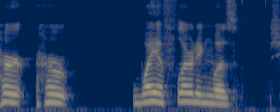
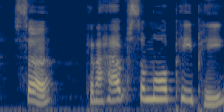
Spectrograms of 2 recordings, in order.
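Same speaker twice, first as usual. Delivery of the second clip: put-on high, small British child voice; 4 semitones higher than usual. Mocking how someone must ask him before he gets a hint: little British orphan voice. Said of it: "like a little British orphan and go".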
